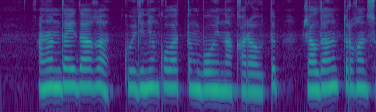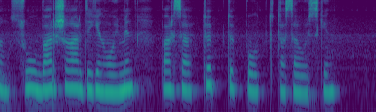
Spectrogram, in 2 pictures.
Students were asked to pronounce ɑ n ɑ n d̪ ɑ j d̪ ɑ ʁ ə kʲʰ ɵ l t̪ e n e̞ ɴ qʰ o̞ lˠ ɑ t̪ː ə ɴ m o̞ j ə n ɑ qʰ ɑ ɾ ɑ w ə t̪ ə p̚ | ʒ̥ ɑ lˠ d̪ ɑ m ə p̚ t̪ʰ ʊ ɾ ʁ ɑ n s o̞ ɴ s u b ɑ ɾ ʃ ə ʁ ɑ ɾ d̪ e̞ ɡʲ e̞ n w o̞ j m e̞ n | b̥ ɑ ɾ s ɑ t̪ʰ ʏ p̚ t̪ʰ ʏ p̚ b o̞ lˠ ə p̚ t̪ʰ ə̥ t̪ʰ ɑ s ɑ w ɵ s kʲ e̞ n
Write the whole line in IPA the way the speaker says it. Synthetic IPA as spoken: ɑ n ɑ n d̪ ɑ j d̪ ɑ ʁ ə kʲʰ ɵ l d̪ e n e̞ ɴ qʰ o̞ lˠ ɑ t̪ː ə ɴ b o̞ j ə n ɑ qʰ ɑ ɾ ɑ w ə t̪ ə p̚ | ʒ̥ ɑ lˠ d̪ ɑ n ə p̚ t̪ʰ ʊ ɾ ʁ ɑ n s o̞ ɴ s u b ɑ ɾ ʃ ə ʁ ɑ ɾ d̪ e̞ ɡʲ e̞ n w o̞ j m e̞ n | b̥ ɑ ɾ s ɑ t̪ʰ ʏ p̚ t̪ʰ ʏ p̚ b o̞ lˠ ə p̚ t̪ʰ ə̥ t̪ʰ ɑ s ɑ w ɵ s kʲ e̞ n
